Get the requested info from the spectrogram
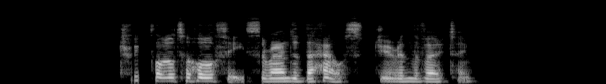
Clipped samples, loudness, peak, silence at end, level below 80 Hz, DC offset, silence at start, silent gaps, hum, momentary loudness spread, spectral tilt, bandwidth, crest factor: under 0.1%; -20 LUFS; -2 dBFS; 1.35 s; -70 dBFS; under 0.1%; 1.2 s; 1.42-1.48 s, 3.65-3.74 s; none; 19 LU; -5.5 dB/octave; 8 kHz; 20 dB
